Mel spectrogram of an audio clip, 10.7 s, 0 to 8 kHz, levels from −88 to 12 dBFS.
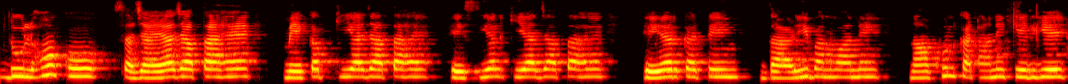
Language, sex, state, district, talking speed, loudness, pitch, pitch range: Hindi, female, Bihar, Lakhisarai, 125 wpm, -18 LUFS, 265 Hz, 255-270 Hz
